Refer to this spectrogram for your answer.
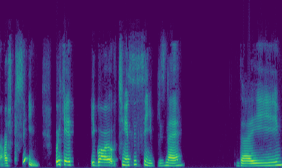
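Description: A woman speaks very slowly at a medium pitch, with ordinary pitch variation and long, frequent pauses. Her tone is dark and mellow, her loudness swings widely, and the sound is dry and close with no echo. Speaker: podcast co-host. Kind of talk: casual chat. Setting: remote call with delay. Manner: talkative, interrupts.

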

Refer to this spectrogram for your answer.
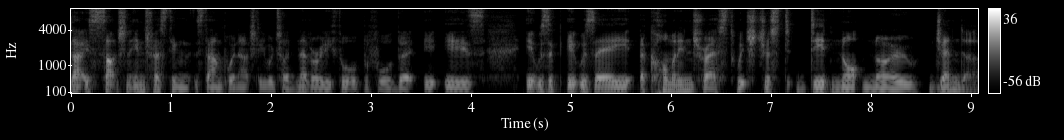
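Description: Recorded very clean over a silent background, with a dry, close sound and no echo, a man with a plain, everyday voice talks fairly quickly at medium pitch with ordinary pitch variation. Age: 20s. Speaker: podcast host. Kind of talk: casual chat.

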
